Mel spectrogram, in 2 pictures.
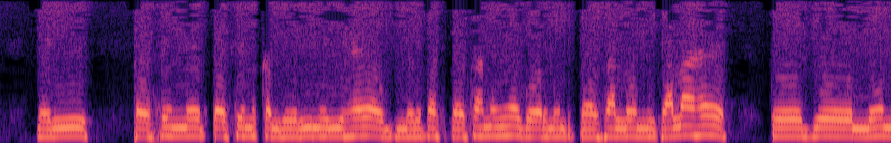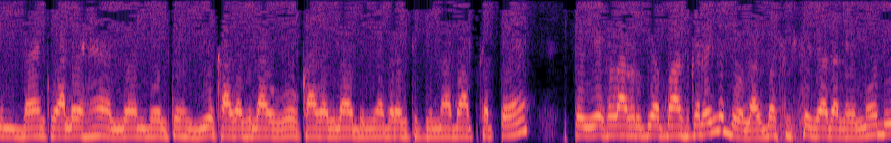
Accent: Uttar Pradesh, India; मैं नरसिंह का रहने वाला हूँ और आई पोस्ट है भदोही जिला है।

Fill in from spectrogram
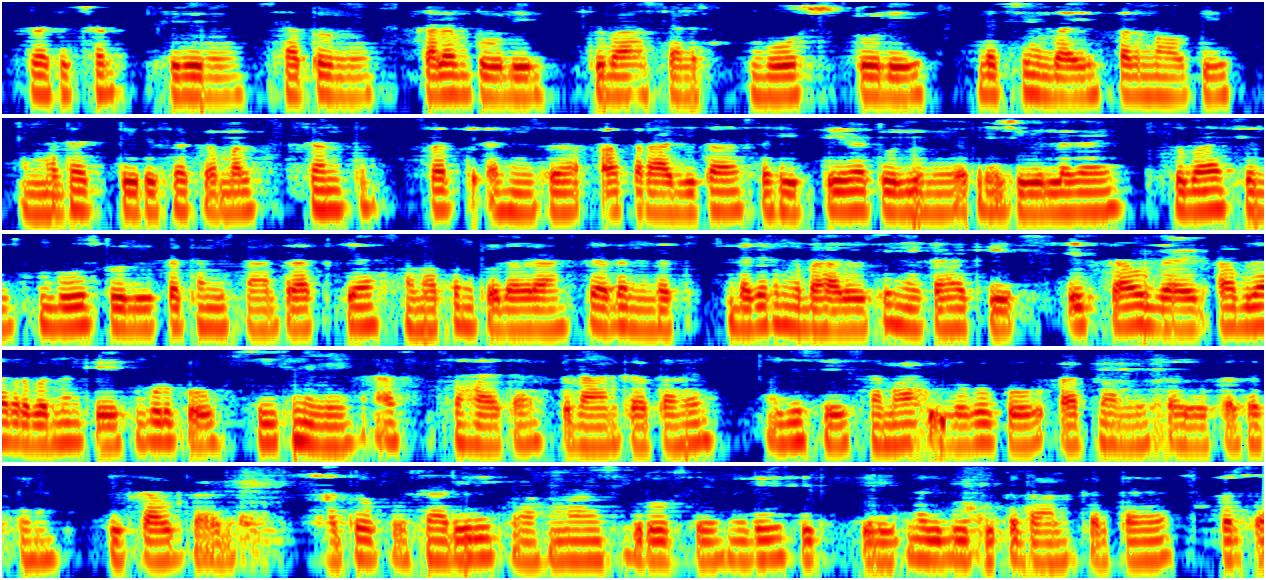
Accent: Maharajganj, Uttar Pradesh, India; मैं जिला महाराजगंज का निवासी हूँ।

